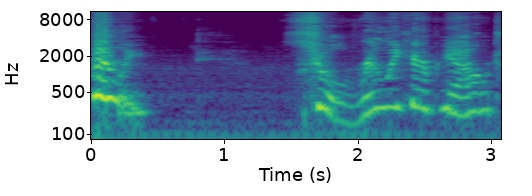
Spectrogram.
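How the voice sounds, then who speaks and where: Putting on a character voice, a man talks at an extremely high pitch and a fairly slow pace. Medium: actual play. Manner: rambling, nervous, joking.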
